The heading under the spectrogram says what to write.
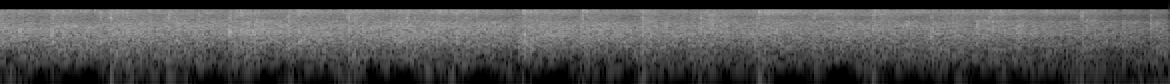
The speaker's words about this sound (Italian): Noi c'è una coppia appena sposata, credo se non sbaglio di Apecchio, che sono qui per fare la luna di miele. Se ci sono, vi prego di alzarsi in piedi e di fare un mega applauso a questi sposi.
